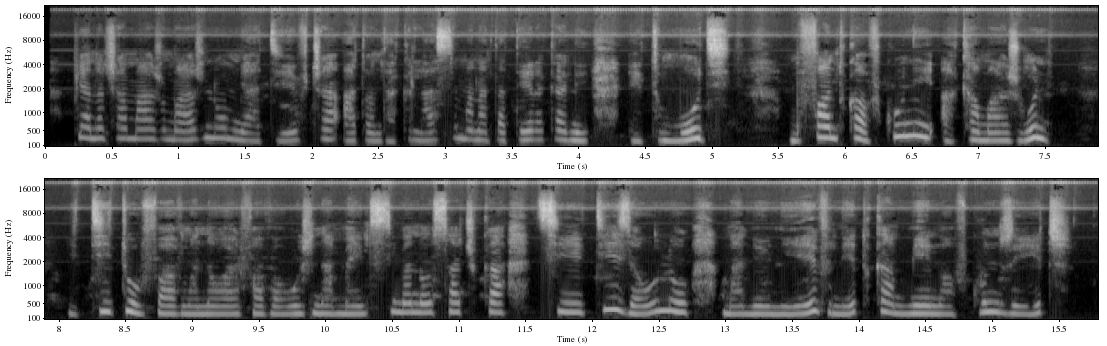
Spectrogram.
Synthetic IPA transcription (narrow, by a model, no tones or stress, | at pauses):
pjanaʈ͡ʂəmazumazunumiad̪evi̥ʈ͡ʂəʔat̪and̪akilasimanat̪at̪eɾakəniet̪umud̪i̥mifant̪u̥kavu̥kuniʔakamazuni̥ | it̪it̪uv̥avimanawaɾuv̥avauzinamajnt̪i̥simanowsaʈ͡ʂu̥kat͡sit̪izawnumanewnievinet̪u̥kamenwavu̥kunireeʈ͡ʂə̥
